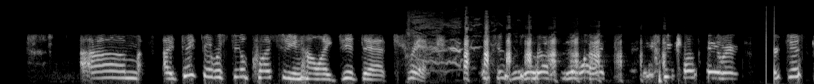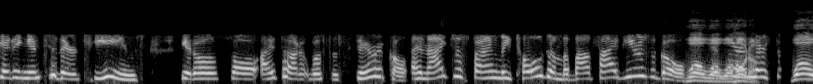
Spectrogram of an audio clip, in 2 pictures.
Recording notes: Takes these questions to the phone lines and lets the listeners offer their thoughts.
